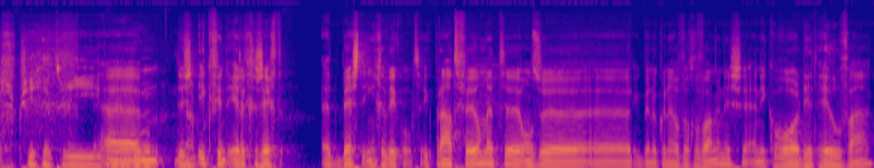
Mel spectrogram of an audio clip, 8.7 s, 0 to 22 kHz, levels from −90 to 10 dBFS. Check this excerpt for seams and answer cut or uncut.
cut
